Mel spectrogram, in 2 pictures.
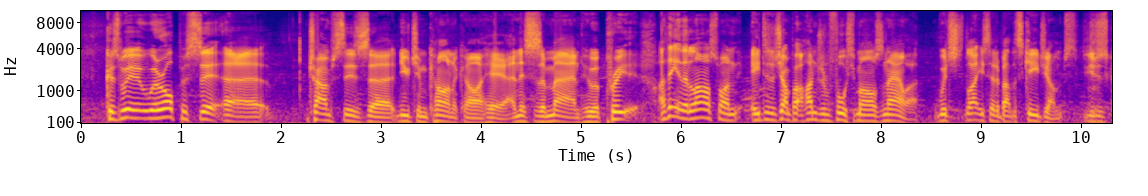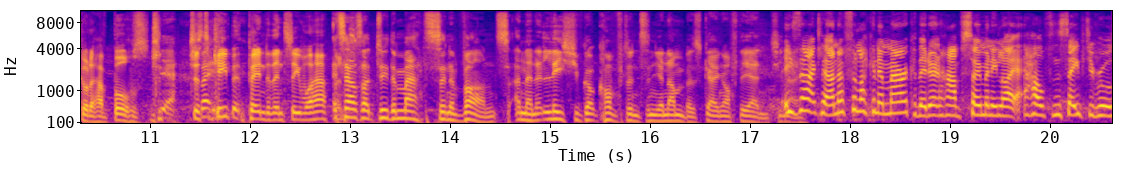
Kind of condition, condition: setting, busy venue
